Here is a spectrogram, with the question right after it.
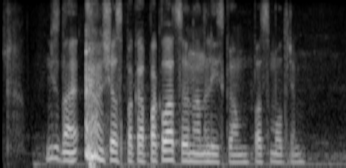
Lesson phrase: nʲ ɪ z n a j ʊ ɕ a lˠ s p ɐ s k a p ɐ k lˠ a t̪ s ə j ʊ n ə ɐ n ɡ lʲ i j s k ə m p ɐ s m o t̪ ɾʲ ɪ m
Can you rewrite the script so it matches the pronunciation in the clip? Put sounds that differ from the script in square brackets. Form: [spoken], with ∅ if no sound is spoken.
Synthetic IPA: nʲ ɪ z n a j ʊ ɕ a [∅] s p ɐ [∅] k a p ɐ k lˠ a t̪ s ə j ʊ n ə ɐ n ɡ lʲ i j s k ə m p ɐ s m o t̪ ɾʲ ɪ m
